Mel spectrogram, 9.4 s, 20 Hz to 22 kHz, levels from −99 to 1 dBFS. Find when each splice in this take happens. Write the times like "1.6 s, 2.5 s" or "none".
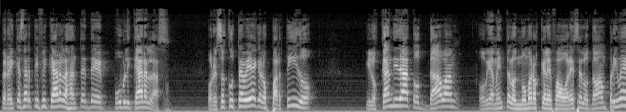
none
